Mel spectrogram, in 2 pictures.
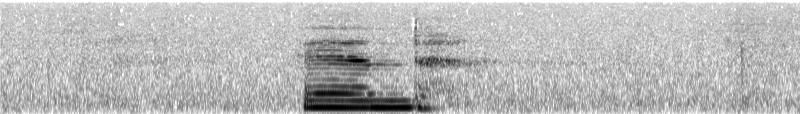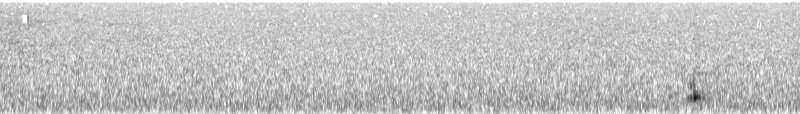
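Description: Cloth rustles softly as hands handle it.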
